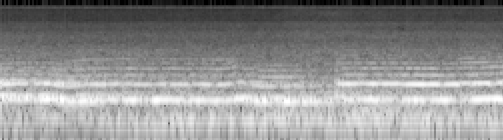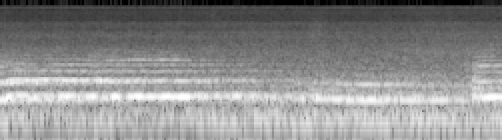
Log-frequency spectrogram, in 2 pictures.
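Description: Voices singing a hymn in long held notes that slide smoothly from one pitch to the next.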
